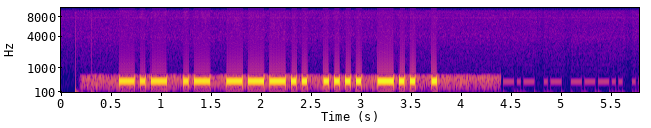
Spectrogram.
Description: Morse code, heard as a keyed tone, about 23 wpm, 420 Hz. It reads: KA8HDE
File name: 2016 JAN CW NAQP / 2016 Jan naqp k5ot - 0-5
